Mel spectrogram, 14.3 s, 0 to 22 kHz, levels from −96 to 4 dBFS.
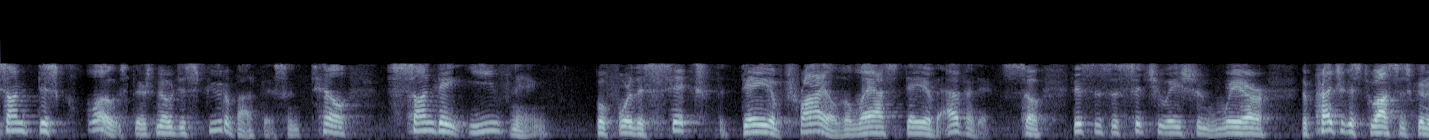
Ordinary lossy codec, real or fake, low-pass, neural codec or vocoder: AAC, 16 kbps; real; 7.2 kHz; none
